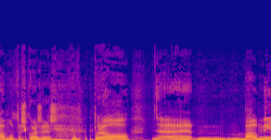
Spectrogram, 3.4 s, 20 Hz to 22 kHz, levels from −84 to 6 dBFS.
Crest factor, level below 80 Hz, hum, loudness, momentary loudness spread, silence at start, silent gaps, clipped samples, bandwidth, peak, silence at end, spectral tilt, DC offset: 10 dB; -40 dBFS; none; -21 LUFS; 6 LU; 0 s; none; under 0.1%; 14 kHz; -10 dBFS; 0 s; -6.5 dB/octave; under 0.1%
